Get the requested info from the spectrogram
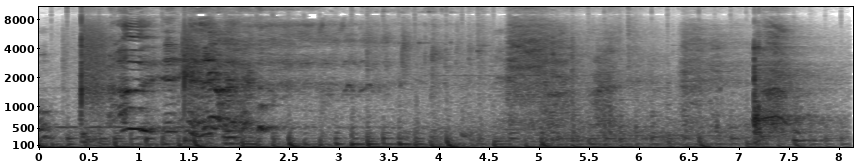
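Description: Women squealing and laughing in excited bursts over background music.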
